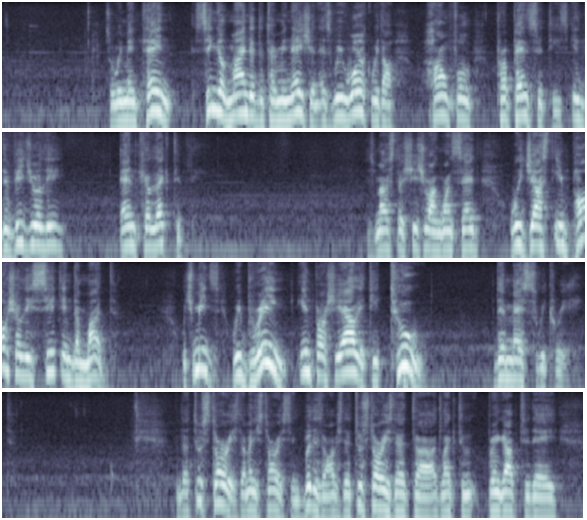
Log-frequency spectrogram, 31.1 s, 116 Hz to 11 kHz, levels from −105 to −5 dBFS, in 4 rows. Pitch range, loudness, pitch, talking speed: 125-185 Hz, -21 LUFS, 155 Hz, 120 wpm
